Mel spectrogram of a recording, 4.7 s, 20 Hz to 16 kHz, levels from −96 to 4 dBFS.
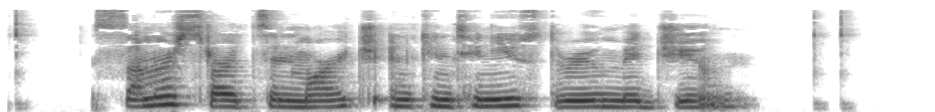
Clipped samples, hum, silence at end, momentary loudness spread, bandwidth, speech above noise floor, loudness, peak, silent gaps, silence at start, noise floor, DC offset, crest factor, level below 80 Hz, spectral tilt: under 0.1%; none; 0.95 s; 18 LU; 11.5 kHz; 27 dB; -23 LUFS; -10 dBFS; none; 0.05 s; -49 dBFS; under 0.1%; 14 dB; -70 dBFS; -4 dB/octave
